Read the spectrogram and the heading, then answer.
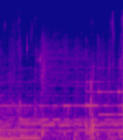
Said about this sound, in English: My throat is getting dry. I'm drinking this water.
